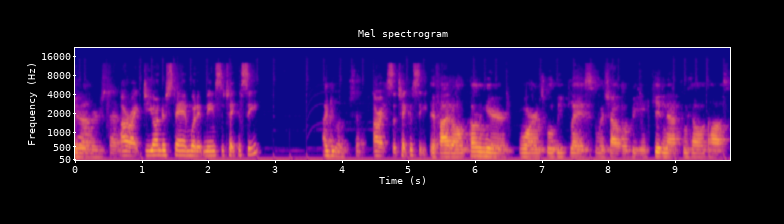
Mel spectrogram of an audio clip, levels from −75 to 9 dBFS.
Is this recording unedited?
no; 3 cuts; at 5.2 s, 6.5 s, 8.5 s

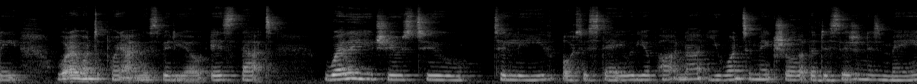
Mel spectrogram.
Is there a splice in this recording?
no; 0 cuts

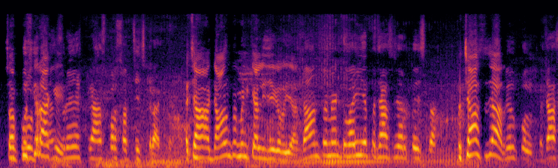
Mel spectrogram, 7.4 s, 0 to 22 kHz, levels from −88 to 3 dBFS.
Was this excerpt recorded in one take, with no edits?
yes; 0 cuts

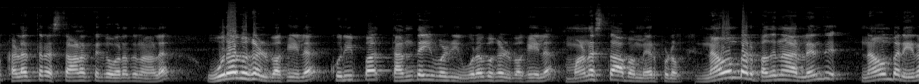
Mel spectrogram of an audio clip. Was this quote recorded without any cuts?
no; 1 cut; at 6.9 s

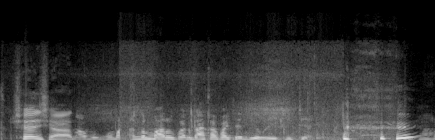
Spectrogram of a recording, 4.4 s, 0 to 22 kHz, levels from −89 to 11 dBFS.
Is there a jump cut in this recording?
yes; 1 cut; at 1.2 s

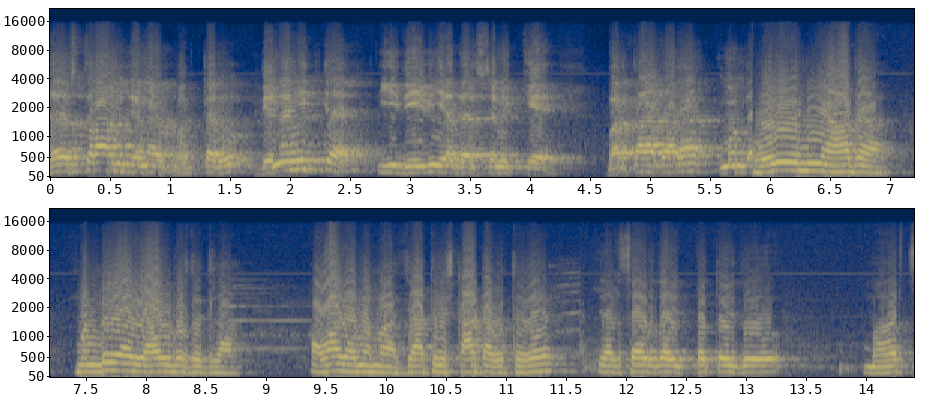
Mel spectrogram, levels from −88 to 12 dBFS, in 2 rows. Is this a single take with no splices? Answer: no; 1 cut; at 5.8 s

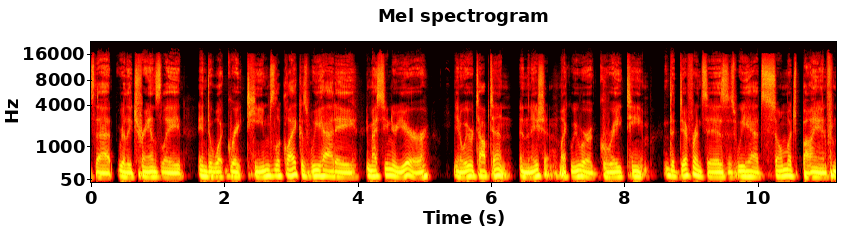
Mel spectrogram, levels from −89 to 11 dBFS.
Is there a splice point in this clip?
yes; 2 cuts; at 1.5 s, 8.5 s

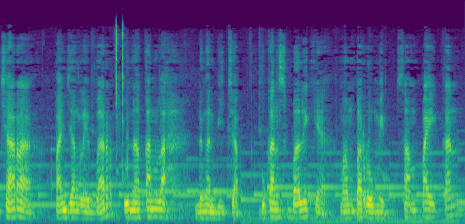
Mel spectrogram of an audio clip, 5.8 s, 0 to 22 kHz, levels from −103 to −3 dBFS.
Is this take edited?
yes; 4 cuts; at 1.4 s, 3.1 s, 4.1 s, 4.9 s

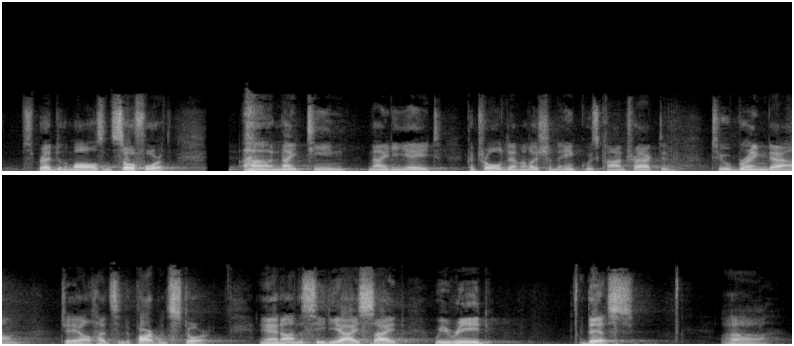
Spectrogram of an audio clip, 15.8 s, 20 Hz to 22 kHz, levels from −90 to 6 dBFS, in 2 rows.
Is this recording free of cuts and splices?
no; 1 cut; at 10.0 s

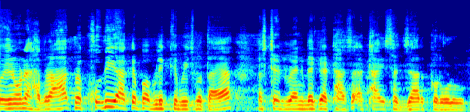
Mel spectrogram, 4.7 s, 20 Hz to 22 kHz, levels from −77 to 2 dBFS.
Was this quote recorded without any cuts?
yes; 0 cuts

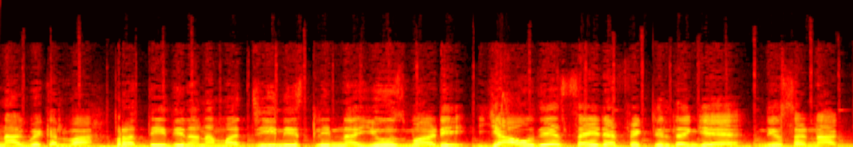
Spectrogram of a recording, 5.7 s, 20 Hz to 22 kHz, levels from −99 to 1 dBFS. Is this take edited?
no; 0 cuts

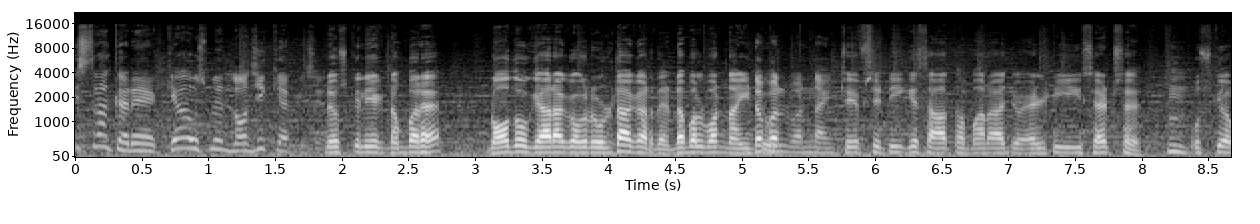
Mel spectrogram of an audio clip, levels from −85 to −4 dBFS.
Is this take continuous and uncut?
no; 2 cuts; at 1.8 s, 5.7 s

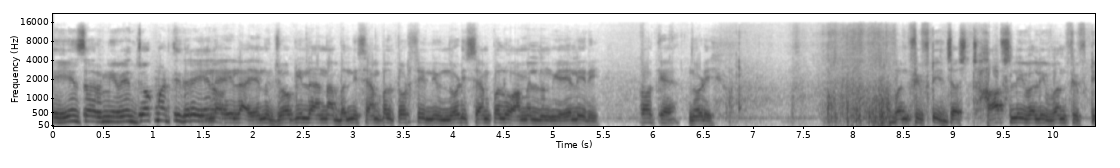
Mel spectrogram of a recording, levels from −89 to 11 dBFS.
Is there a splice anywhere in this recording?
no; 0 cuts

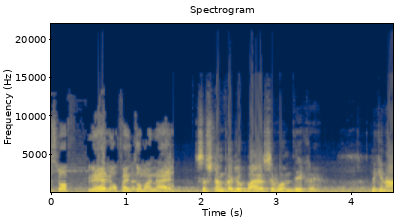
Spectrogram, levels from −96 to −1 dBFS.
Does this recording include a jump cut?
yes; 1 cut; at 1.7 s

